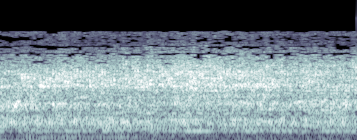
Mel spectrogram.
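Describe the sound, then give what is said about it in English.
An aircraft engine roars at wide-open throttle with the brake held before takeoff, a loud, steady, unbroken drone with no voices over it. “Now, open the throttle up wide. How's she hitting, Chuck? Fine. Turn it over like a throwing machine.”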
